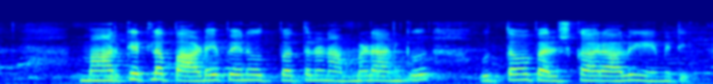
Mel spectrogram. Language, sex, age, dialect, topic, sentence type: Telugu, female, 25-30, Telangana, agriculture, statement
